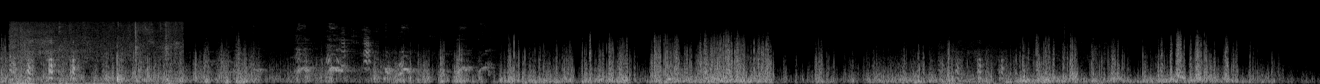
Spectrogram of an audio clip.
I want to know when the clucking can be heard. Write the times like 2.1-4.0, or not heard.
0.1-1.9, 9.3-11.2.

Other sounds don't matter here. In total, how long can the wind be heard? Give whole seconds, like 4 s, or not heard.
13 s.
